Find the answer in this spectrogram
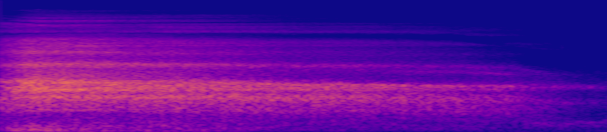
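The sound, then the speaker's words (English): A deep breath taken in and then released through an open mouth as one long, airy exhale. The exhale is loud at first and slowly fades away over about three seconds, with no talking. “Let's take a huge breath in, open the mouth, and exhale it out.”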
